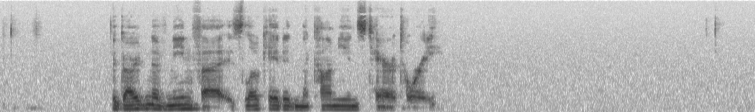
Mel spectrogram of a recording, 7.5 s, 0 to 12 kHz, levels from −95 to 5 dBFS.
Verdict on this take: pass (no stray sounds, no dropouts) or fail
pass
